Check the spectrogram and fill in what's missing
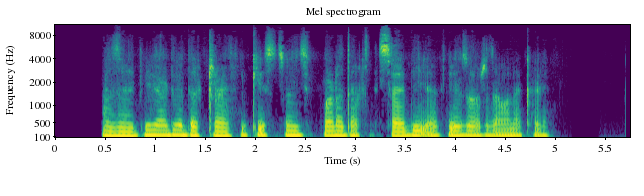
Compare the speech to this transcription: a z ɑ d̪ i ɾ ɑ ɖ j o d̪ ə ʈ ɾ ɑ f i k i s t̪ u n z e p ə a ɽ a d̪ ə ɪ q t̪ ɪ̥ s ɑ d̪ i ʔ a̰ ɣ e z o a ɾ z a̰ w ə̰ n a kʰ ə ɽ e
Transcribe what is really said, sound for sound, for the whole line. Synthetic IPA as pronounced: a z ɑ d̪ i ɾ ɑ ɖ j o d̪ ə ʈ ɾ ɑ f i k i s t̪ u n z e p ə a ɽ a d̪ ə ɪ q t̪ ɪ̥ s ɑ d̪ i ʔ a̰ ɣ e z o a ɾ z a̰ w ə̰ n a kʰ ə ɽ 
